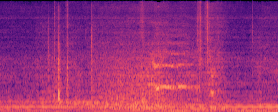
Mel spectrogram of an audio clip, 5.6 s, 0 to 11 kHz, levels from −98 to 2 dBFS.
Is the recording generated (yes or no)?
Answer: yes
